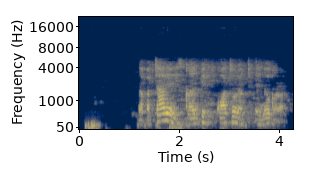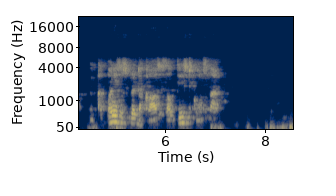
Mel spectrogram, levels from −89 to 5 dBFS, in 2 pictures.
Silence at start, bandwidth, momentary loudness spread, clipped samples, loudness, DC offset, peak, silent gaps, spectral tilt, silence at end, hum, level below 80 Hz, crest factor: 0.1 s; 6 kHz; 14 LU; under 0.1%; -20 LUFS; under 0.1%; -2 dBFS; 0.79-0.84 s, 7.50-7.59 s; -8 dB/octave; 0 s; none; -42 dBFS; 20 dB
